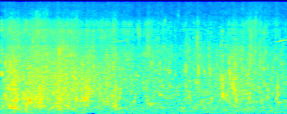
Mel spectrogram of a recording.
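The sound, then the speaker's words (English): Steady splashing and churning of water from people swimming along the shore in cold, peaty water, with a dense wash of sloshing that starts loud and eases slightly but continues throughout, no voices. “Right, well, we swim along the shore here.”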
